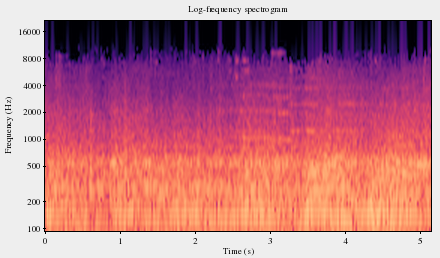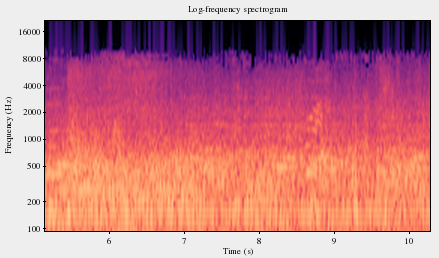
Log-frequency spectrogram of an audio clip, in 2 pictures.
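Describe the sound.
Rumbling roar of a train approaching a bus stuck in its path, a dense, continuous low clatter and whir that grows slightly louder partway through.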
